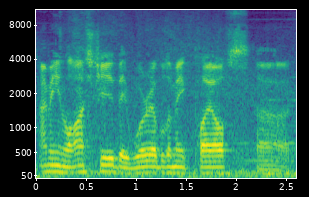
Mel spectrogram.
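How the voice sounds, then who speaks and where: A man giving relaxed, analytical live esports commentary with easy banter. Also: on the low side, moderate pace. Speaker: esports color caster. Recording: commentary over loud game music.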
